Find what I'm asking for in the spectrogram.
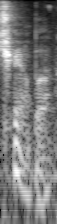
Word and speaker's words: Ciampa: The story continues in a very nice way, and it shows you how good Tommaso Ciampa is, or Ciampa, I think he said on Twitter that it is pronounced Ciampa, but it was excellent.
